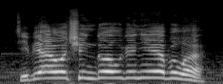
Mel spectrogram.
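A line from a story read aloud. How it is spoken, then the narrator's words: Shouting over wind. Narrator (Russian): крикнул он сквозь ветер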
